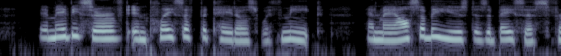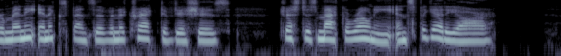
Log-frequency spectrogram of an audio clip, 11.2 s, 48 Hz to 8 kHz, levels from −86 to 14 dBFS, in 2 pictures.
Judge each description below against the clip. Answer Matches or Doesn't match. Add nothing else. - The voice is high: Matches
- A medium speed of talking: Matches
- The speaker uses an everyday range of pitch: Matches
